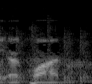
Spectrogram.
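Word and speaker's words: Ur-Quan: After we, Chenjesu and Mernherm, were defeated by the Urquan. There you go. There's the pronunciation.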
